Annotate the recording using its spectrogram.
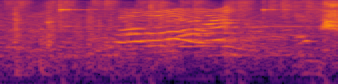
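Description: Children's voices calling out at play, high and rising and falling around the middle, over people talking in the background.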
